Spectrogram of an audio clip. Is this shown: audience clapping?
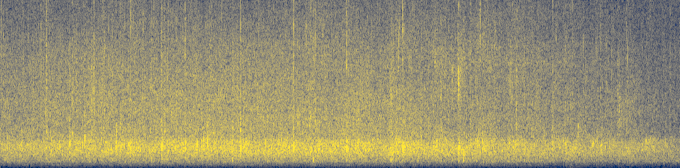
yes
